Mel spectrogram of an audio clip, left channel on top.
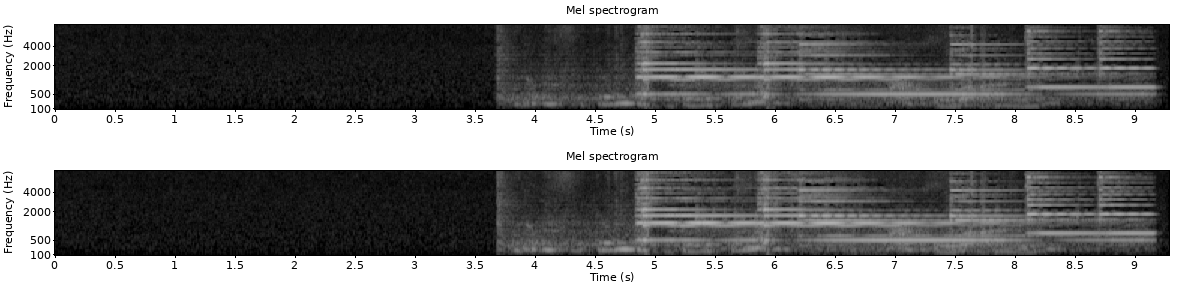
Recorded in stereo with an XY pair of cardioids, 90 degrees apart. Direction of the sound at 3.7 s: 40° right.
